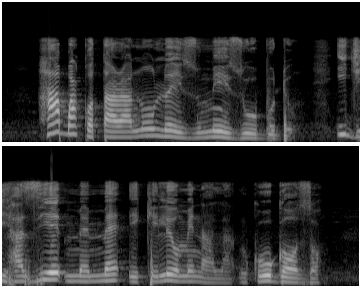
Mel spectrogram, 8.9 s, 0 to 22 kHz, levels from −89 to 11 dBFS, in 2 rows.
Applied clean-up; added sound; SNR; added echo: none; none; none; none.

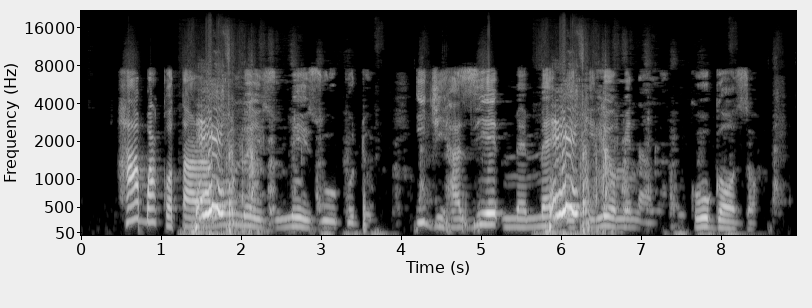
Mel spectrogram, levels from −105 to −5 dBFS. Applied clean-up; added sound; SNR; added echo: classical method Wiener filter.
